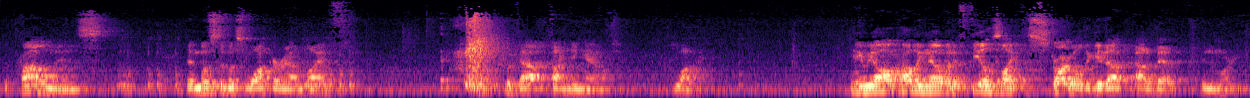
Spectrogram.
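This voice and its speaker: A man preaching a sermon as a pastor, conversational and earnest, with rhetorical questions and emphatic pauses. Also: medium pitch, a little mellow. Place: large room, preaching to a congregation. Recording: echoey room, distant mic, faint noise.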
